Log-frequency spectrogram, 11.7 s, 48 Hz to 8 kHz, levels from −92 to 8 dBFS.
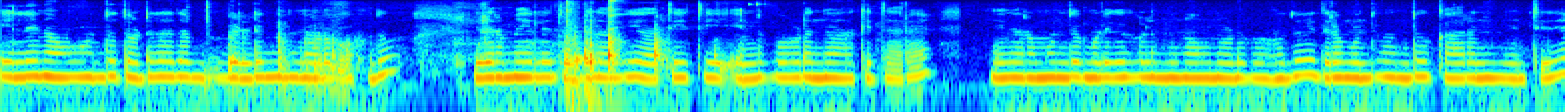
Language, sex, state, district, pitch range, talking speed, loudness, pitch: Kannada, female, Karnataka, Raichur, 225-235 Hz, 110 wpm, -24 LUFS, 230 Hz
